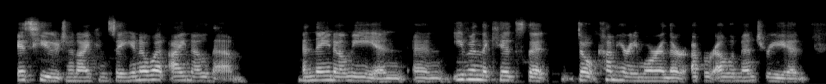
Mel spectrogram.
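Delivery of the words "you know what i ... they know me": ordinary delivery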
